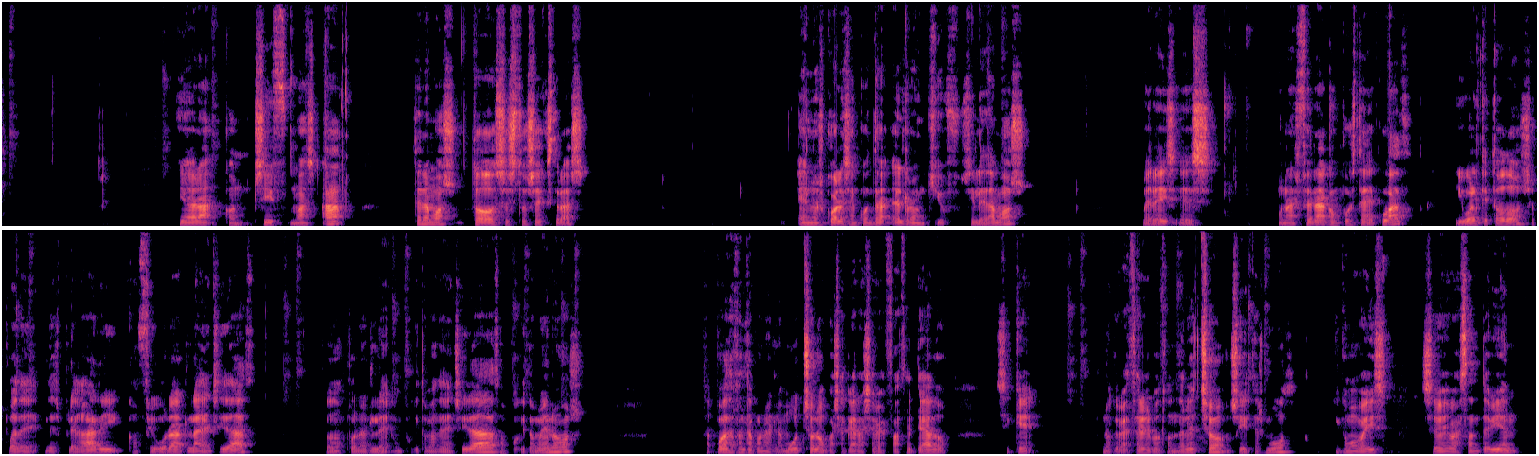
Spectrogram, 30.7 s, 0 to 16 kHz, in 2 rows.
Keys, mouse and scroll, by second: 2.9 click, 3.3 shift+a, 11.9 middle click, 12.5 ctrl+middle click, 18.2 click, 19.3 click, 20.6 click, 21.0 click, 26.1 click, 26.9 right click, 29.2 middle click.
